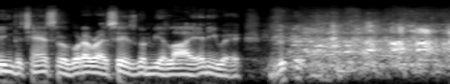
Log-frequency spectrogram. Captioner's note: audience laughter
